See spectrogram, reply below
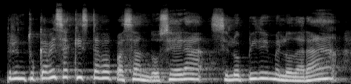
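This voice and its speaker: A woman hosting a podcast interview, asking measured, thoughtful questions. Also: on the high side, animated, dark tone. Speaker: podcast host.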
